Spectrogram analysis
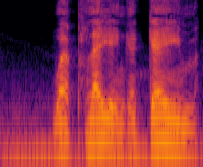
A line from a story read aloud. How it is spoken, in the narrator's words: growled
